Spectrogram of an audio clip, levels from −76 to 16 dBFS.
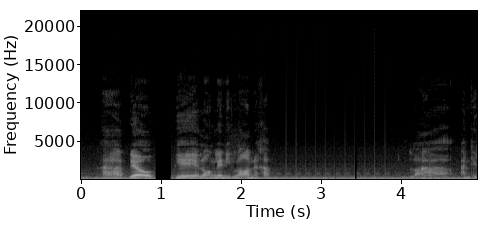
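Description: From 0.93 to 1.13 s the speech drops to about 200 ms of silence, then resumes; a Bluetooth stall is the likely cause, with the headphone buffer running dry. From 2.56 to 3.91 s a CD stuck on one turn repeats the same 123 ms segment eleven times, with a brief mute at each laser jump.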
